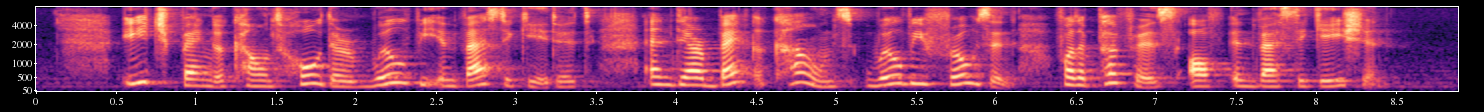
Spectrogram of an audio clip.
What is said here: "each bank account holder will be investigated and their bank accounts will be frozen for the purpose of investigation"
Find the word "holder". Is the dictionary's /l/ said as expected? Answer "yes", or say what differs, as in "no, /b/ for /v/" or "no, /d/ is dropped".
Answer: yes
